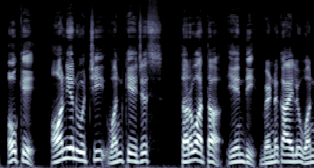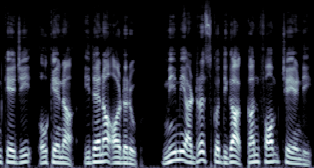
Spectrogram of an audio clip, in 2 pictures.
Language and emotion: Telugu, neutral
